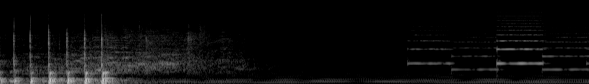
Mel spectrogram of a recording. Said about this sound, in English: But just think about it. Somebody shows up to your house in the morning with the police knock.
